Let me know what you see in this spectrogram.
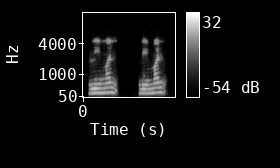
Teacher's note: نون کی آواز کو ظاہر کرنا، یعنی کہ اچھے سے اس کو پورا پروناؤنس کرنا. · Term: اظہار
